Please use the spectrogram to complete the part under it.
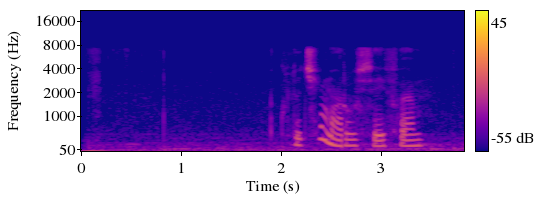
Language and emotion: Russian, neutral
